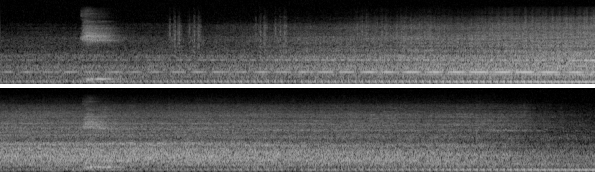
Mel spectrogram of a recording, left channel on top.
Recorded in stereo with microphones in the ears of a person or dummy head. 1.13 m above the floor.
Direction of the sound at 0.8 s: 60° left (ahead or behind).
